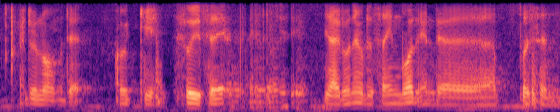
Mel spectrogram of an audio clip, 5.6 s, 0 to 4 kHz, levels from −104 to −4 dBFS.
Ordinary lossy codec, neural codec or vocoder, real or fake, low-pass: none; codec, 16 kHz, 4 kbps, X-Codec, HuBERT features, trained on balanced general audio; fake; 3.6 kHz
